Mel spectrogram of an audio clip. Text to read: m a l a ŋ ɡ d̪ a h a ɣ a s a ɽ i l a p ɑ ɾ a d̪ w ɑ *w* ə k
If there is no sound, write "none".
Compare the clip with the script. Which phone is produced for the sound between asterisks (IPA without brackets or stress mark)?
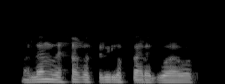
w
